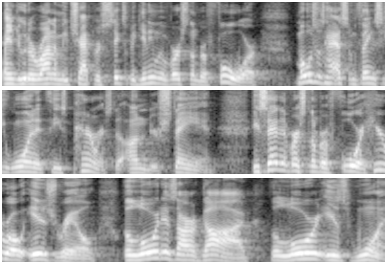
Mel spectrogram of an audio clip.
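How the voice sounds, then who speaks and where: The background stays quiet while a man delivers his words at a moderate speed. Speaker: preacher. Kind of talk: sermon. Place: church.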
